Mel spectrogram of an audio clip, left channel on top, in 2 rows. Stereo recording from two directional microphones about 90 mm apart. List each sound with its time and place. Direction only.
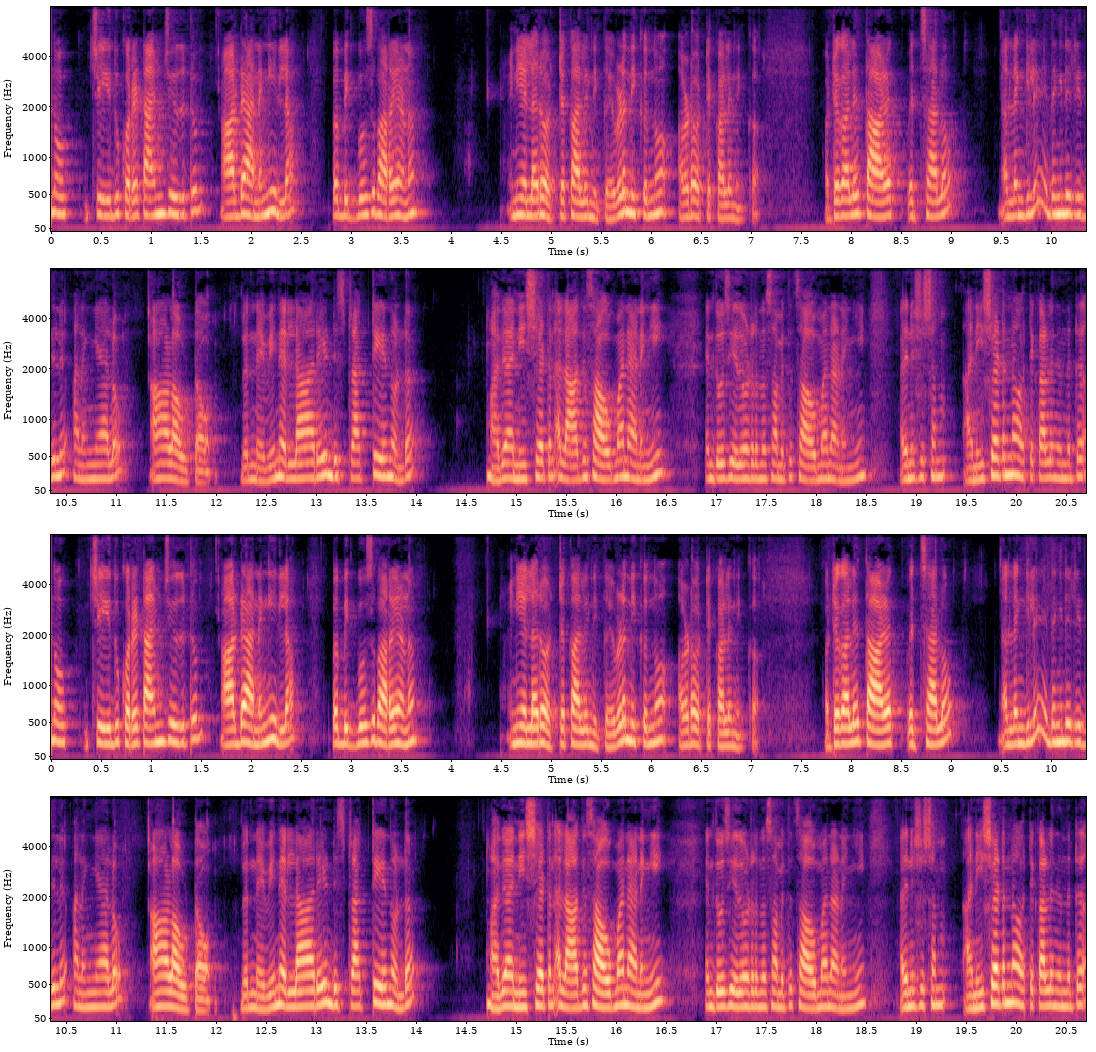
0.0 s a woman's voice: 50° right (ahead or behind)
1.0 s speech: 45° right (ahead or behind)
4.9 s a woman's voice: 30° right (ahead or behind)
6.5 s a woman's voice: 45° right (ahead or behind); by 9.0 s 65° right (ahead or behind)
9.5 s speech: 50° right (ahead or behind)
19.5 s a woman's voice: 55° right (ahead or behind)
19.9 s speech: 45° right (ahead or behind)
